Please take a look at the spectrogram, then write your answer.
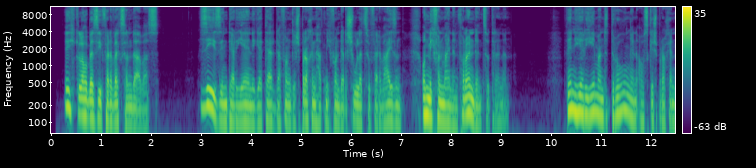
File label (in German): Deutsch mit tschechischem Akzent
